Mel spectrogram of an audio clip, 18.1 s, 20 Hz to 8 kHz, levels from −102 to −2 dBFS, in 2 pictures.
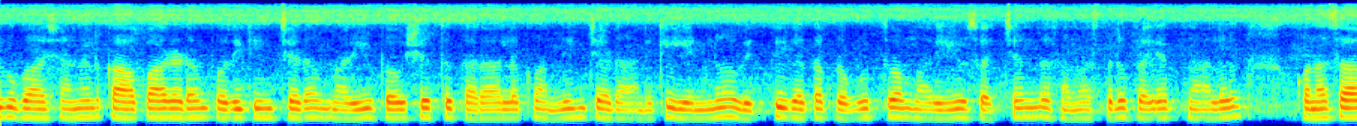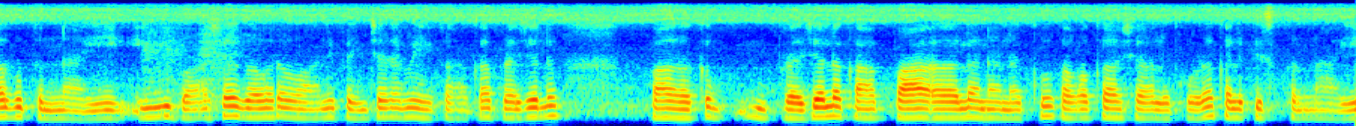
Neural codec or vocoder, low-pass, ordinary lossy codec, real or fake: vocoder, 44.1 kHz, 128 mel bands, Pupu-Vocoder; 7.2 kHz; none; fake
